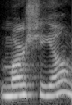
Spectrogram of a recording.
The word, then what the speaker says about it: Marchione: It's Italian, and I say it Marchione because that's how I grew up because they wanted to acclimate us acclimate the family to the American way of life.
